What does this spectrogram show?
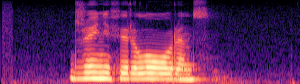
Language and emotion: Russian, neutral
